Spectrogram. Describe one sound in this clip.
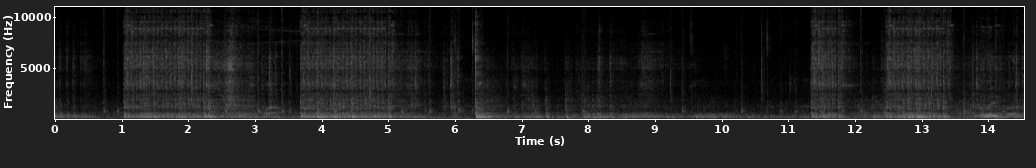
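Video game gunfire rattles in short bursts through a loudspeaker.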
